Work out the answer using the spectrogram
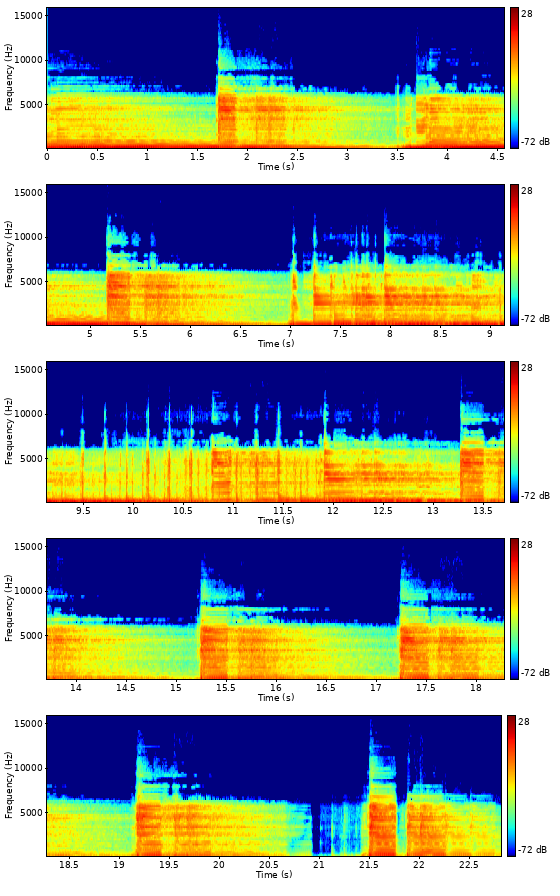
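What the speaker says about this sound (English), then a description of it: "Let's have a listen to delay into reverb." Electric guitar chords ring out through a delay pedal feeding into a reverb, each phrase repeating, washed in lush reverb, with long echoing trails between strums.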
